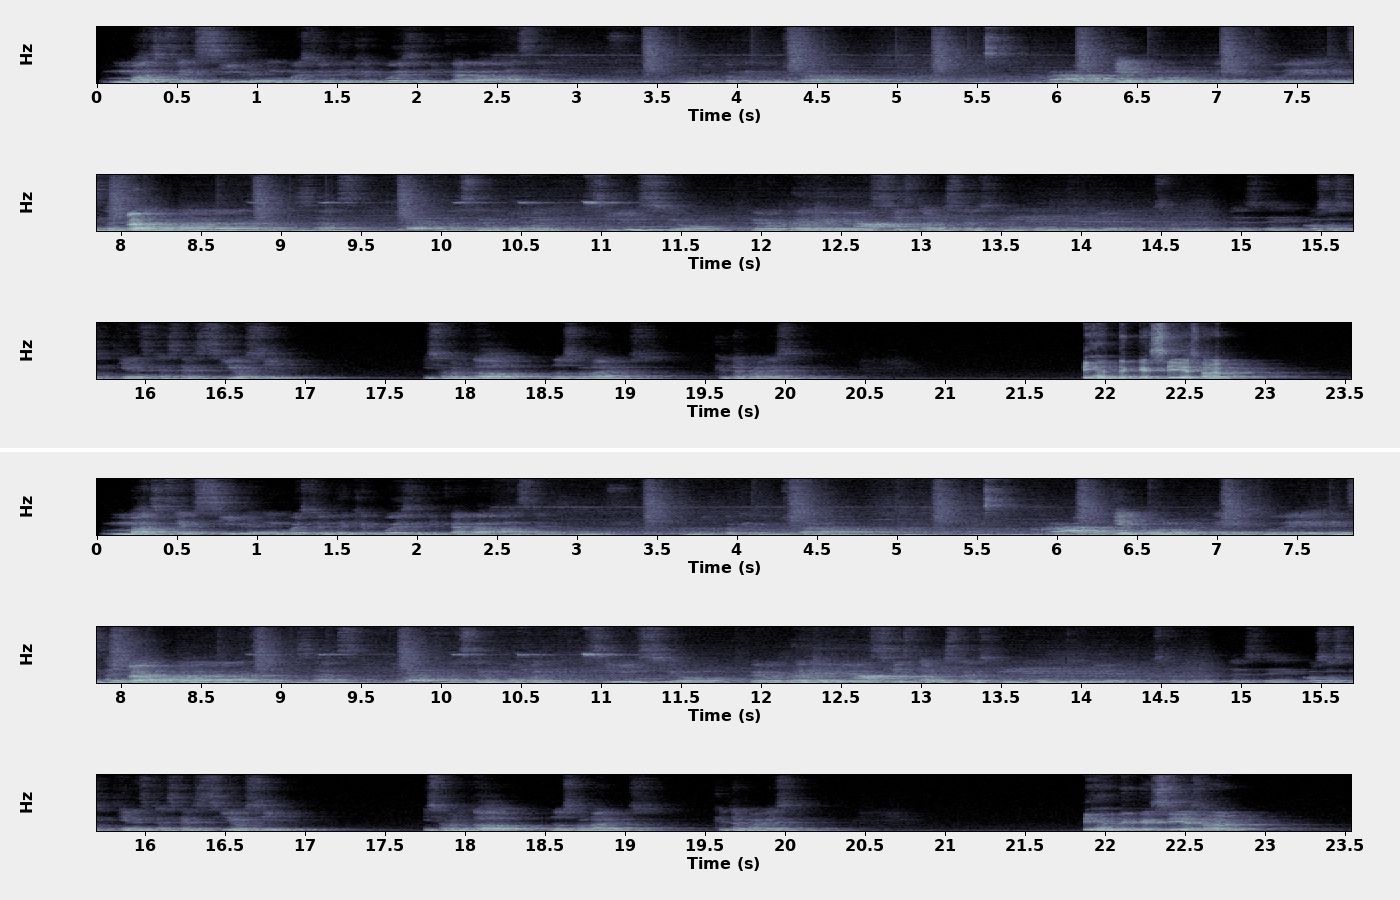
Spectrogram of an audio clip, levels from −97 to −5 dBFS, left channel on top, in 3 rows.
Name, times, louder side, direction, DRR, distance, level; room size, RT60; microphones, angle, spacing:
voice 1, 0.0-3.2 3.6-5.0 5.9-9.4 10.0-16.8 17.7-19.1 19.5-20.1, equal, 30° right, -10 dB, 1.5 m, -37 dB
sound 1, 2.4-14.8, right 1 dB, 45° right, 0.7 m, -44 dB
sound 2, 3.0-10.2, equal, 20° left, 0.6 m, -35 dB
voice 2, 8.0-8.3 21.9-22.8, left 4 dB, 70° left, 4 dB, 0.3 m, -31 dB
2.8 x 2.2 x 2.2 m, 1.1 s
head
